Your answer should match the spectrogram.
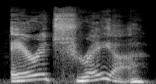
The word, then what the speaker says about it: Eritrea: It's called Eritrea, and that is the correct pronunciation.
